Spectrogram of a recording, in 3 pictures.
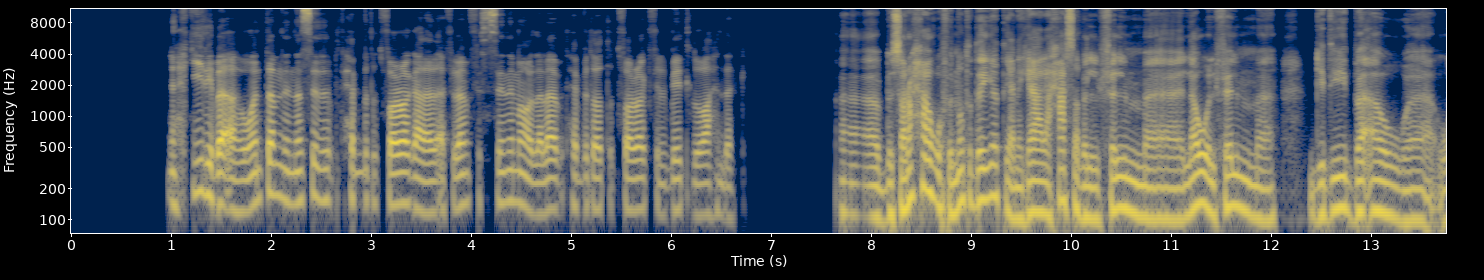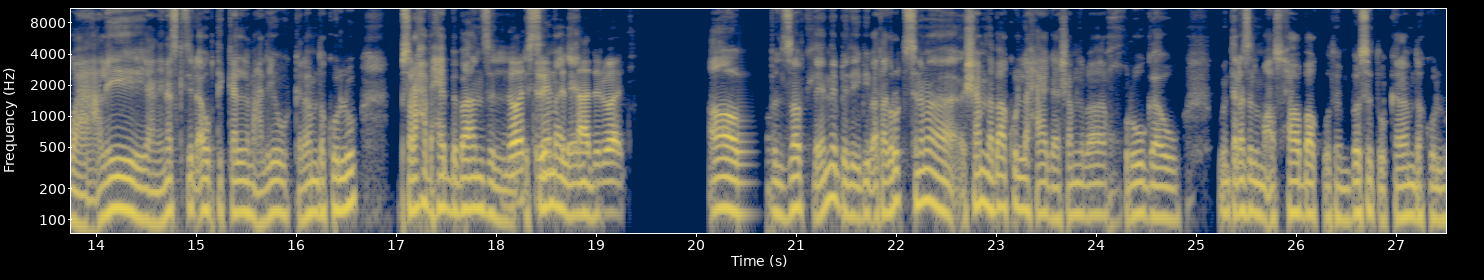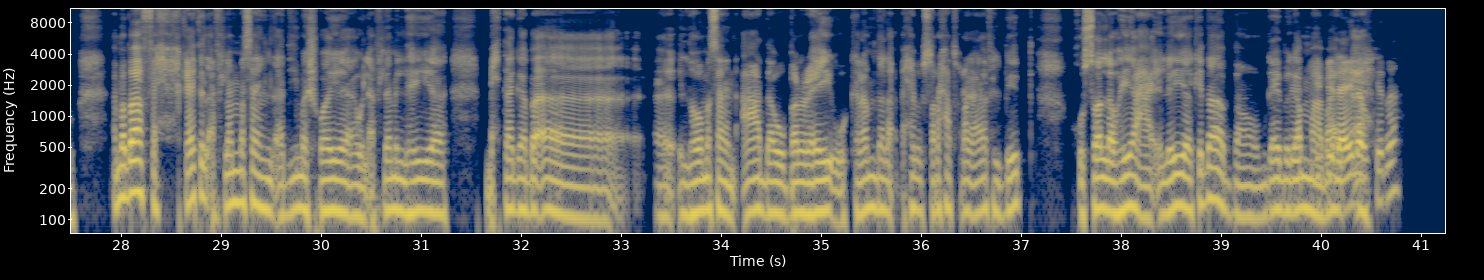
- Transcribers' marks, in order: in English: "الtrend"; tapping
- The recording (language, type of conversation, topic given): Arabic, podcast, تحب تحكيلنا عن تجربة في السينما عمرك ما تنساها؟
